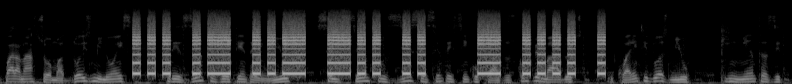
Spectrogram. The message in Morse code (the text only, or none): SAUDI THE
